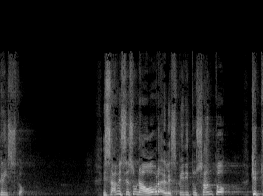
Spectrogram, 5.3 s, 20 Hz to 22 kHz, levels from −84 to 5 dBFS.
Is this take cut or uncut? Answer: uncut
